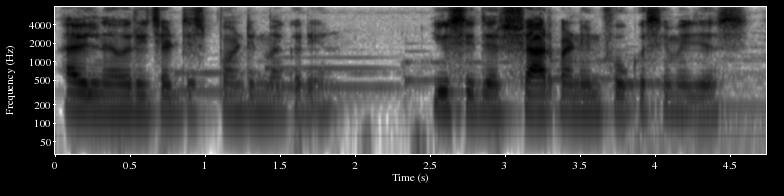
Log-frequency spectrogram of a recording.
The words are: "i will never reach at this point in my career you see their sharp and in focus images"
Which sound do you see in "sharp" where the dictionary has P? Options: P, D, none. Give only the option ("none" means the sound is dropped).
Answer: P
